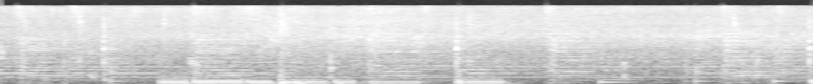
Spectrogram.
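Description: Steak and vegetables stir-frying in a hot pan, a loud crackling sizzle with rhythmic bursts as the food is tossed and stirred, no voices.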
